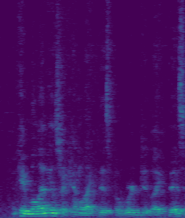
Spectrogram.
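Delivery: normal talking voice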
